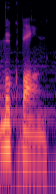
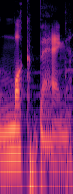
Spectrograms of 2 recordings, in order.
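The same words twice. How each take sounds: First: The word is said the Korean way. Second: The word is said the American way. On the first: This is the original name. "so they call it mukbang" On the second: This is the name after it spread abroad. "that's the point where it becomes a mukbang"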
